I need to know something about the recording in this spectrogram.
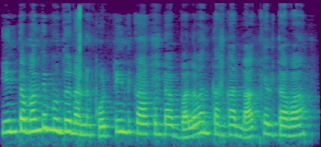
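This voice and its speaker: A woman's voice: high voice, fast talker, darkish tone, lightly acted. A woman reading as a defiant, hurt young woman. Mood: tearful defiance. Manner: defiant, tearful.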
